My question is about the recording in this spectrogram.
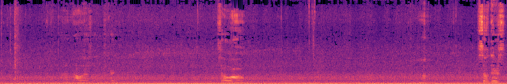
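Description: Car cabin noise while driving: a steady low rumble of road and engine noise, swelling a little about three to four seconds in.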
